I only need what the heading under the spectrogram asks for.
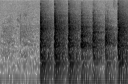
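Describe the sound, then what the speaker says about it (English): Six firm knocks on a wooden door in a steady rhythm, close and loud, after a brief quiet moment. "we'll go out and knock on the door"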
